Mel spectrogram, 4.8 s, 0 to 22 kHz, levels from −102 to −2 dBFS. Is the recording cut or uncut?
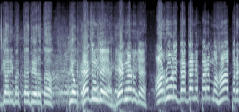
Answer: cut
